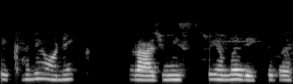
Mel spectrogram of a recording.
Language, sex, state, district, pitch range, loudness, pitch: Bengali, female, West Bengal, Dakshin Dinajpur, 215-230 Hz, -19 LUFS, 225 Hz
